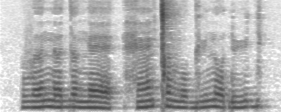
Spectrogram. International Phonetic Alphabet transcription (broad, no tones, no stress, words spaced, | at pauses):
βə nədə ŋɛ | hɛ̃ǀə ŋoɡyno ɗyd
